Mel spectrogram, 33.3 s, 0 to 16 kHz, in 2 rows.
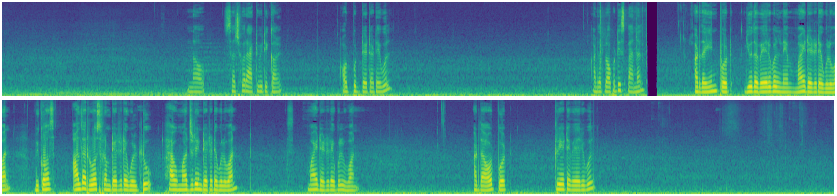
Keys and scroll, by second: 29.9 ctrl+k.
